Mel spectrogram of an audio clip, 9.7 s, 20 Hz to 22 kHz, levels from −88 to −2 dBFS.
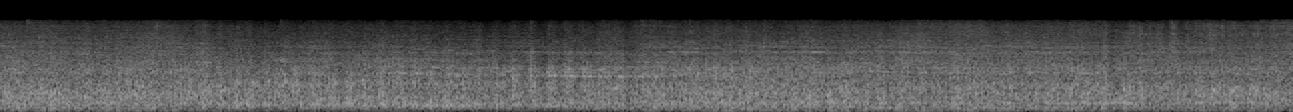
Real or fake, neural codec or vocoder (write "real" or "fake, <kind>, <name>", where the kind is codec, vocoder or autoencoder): real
